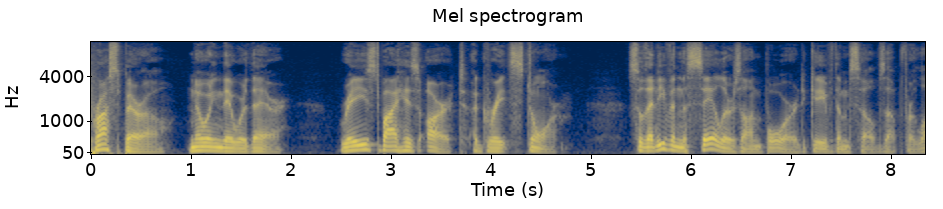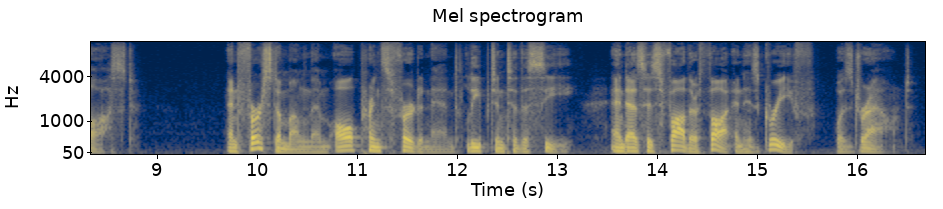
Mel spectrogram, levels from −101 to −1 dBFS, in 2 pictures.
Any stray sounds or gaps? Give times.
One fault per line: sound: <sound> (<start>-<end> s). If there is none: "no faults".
no faults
